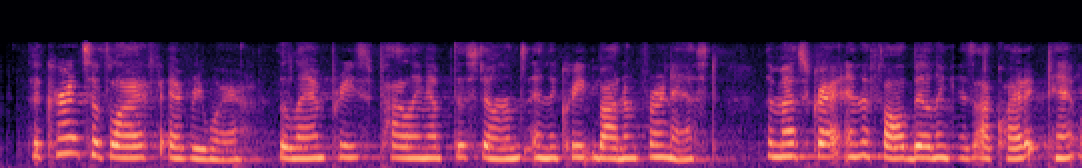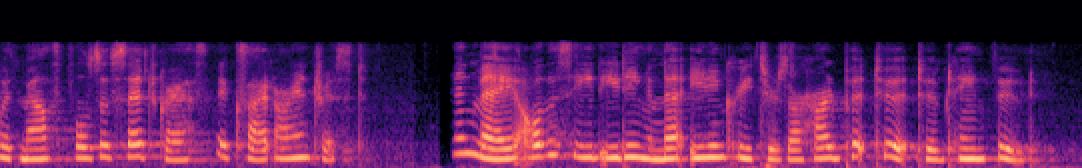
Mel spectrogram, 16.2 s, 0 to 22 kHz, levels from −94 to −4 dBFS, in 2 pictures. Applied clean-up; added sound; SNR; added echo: none; none; none; reverberation time 0.7 s.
